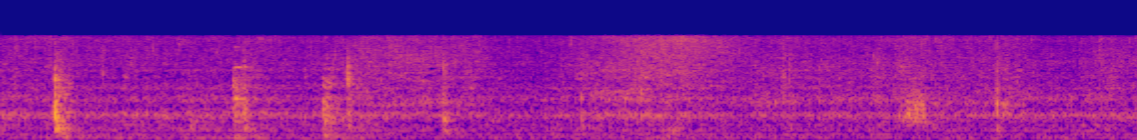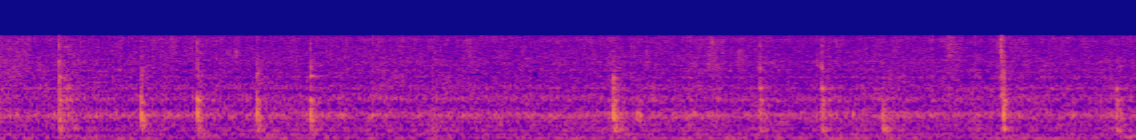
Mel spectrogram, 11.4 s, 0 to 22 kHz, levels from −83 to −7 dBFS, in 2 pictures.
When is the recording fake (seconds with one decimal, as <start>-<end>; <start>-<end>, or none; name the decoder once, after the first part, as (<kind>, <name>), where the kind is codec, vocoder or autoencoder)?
none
